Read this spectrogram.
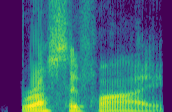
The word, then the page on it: Russify: American English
